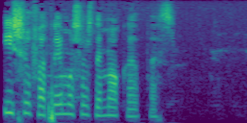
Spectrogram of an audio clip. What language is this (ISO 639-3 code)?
glg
